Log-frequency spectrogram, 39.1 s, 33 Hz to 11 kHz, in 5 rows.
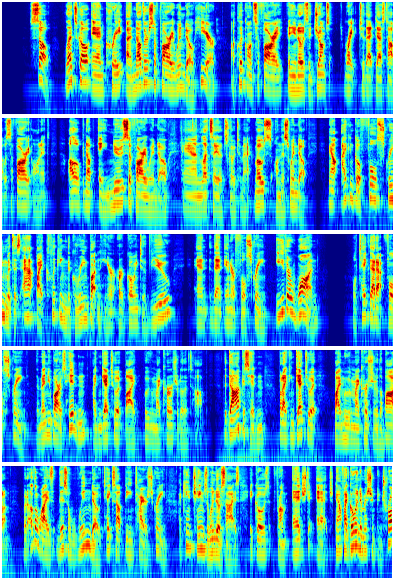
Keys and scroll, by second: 11.2-12.0 typing, 12.2 Return.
